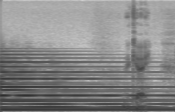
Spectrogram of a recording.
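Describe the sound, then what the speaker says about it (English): A guitar amp model on a Nano Cortex, running with no cabinet simulation, lets a chord ring with a thin, fizzy, buzzing tone that slowly decays. A short muttered voice comes in near the end. "that is the sound of an amp that doesn't have a cab"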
